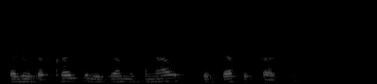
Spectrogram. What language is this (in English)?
Russian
